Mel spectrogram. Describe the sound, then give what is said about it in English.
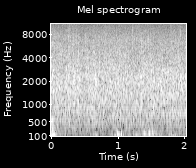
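A canned applause effect, triggered by pressing a button, plays: a dense, steady wash of clapping with no breaks or swells, holding at an even level for about two seconds with no voices over it. “I hit the applause button.”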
